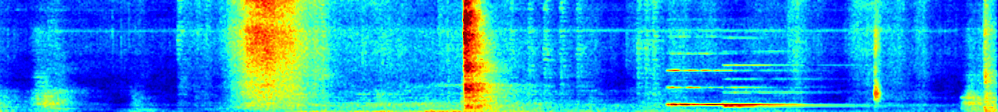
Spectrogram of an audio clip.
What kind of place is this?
elevator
